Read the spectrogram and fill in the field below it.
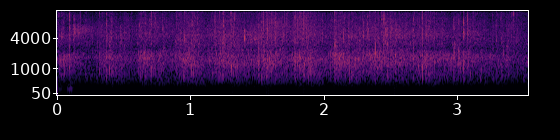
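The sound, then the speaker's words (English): Steady applause from an audience welcoming a guest pastor who is about to teach, a dense crackle of many hands clapping at an even volume throughout, with no voices over it. “We'll see if you clap when this is over, okay?”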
